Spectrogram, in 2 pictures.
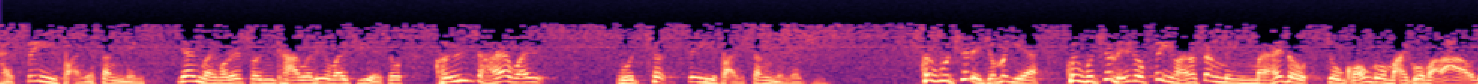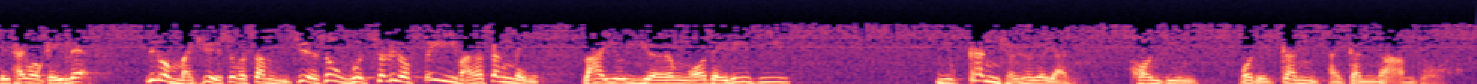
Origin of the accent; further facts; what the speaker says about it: Guangdong, China; 我哋广东人话人识唔识死啊？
